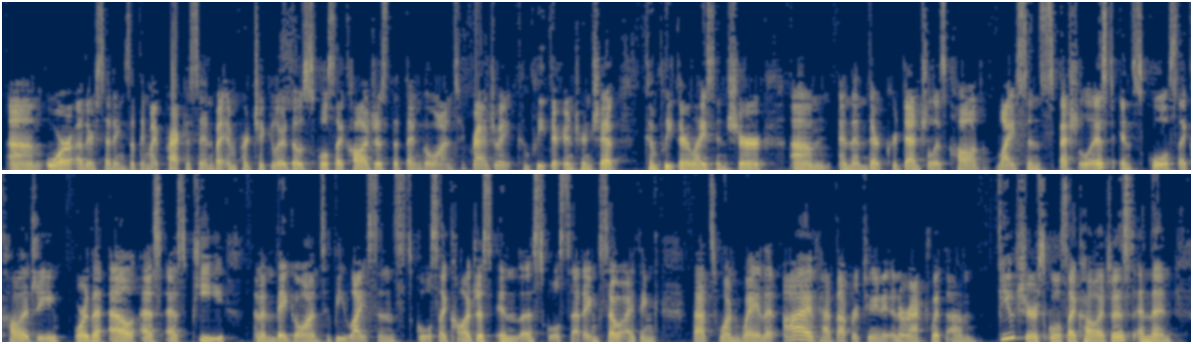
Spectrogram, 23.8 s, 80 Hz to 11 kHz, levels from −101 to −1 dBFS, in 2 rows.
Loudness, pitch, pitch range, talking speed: -24 LUFS, 185 Hz, 175-195 Hz, 190 wpm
